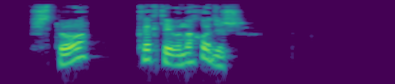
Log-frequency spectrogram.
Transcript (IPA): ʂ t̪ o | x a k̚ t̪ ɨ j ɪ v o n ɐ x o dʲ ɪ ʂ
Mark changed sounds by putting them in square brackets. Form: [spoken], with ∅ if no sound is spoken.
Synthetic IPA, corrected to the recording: ʂ t̪ o | [k] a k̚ t̪ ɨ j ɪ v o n ɐ x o dʲ ɪ ʂ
